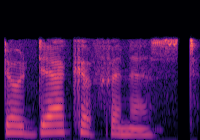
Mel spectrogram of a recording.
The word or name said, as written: dodecaphonist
